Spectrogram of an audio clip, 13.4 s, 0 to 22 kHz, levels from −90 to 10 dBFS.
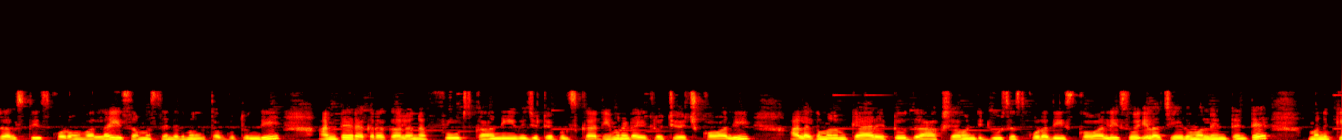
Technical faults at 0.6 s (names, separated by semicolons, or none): noise suppressor applied to music or sounds; sound cut by the noise suppressor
